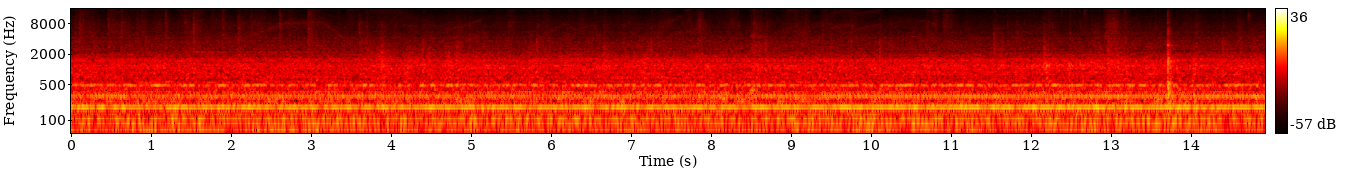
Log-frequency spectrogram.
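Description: Steady electrical hum of a room appliance, holding a few constant tones without change, with a short knock near the end.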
